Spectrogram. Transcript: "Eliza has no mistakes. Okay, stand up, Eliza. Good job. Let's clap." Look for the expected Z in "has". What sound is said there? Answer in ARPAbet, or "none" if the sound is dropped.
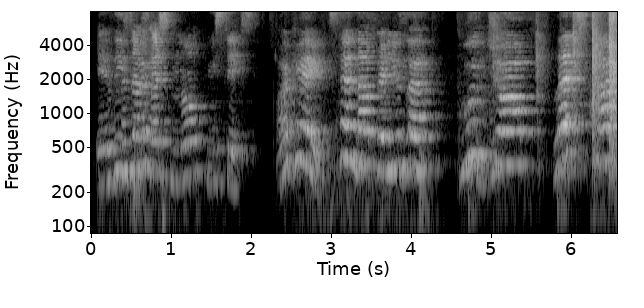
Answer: S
